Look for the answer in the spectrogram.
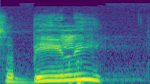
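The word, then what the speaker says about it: Cybele: Smyrna was designed and it was set out to be a giant symbolic idol of its patron goddess, Sabili, or Sabali, I think it's pronounced Sabili.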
